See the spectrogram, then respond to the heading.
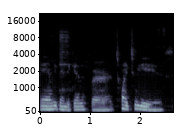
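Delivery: put-on quiet, laid-back man voice. Imitating a real chill man who never raises his voice: imitating a quiet, chill man. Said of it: "They don't talk very loud".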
